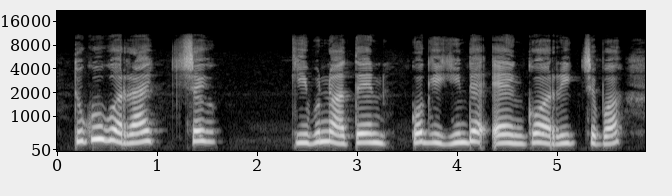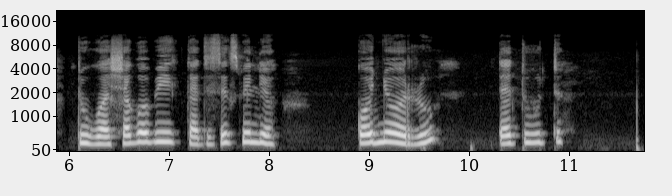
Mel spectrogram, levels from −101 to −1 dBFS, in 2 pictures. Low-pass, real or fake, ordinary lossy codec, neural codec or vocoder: 10.8 kHz; real; none; none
